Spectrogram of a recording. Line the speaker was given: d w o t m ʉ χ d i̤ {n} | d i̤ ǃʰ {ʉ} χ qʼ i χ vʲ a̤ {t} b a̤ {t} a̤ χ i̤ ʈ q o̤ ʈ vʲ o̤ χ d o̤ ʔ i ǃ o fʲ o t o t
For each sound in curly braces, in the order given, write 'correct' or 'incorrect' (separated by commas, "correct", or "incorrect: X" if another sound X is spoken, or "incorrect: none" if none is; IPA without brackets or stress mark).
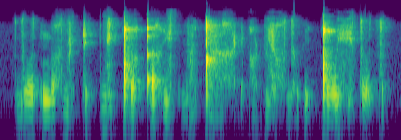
incorrect: ʈ, correct, correct, incorrect: ǃ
